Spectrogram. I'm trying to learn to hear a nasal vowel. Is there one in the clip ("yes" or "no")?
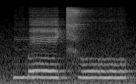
no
